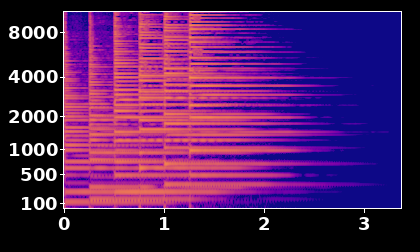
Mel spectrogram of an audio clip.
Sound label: B Major Flat 5th B, chord; BMb5 Chord {7 6 9 8 6 7} arpeggiated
